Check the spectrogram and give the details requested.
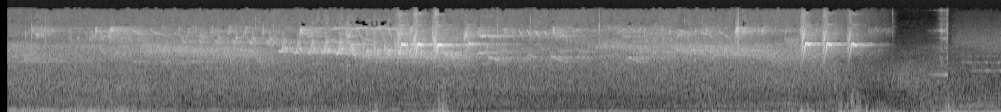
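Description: Small birds chirping and trilling outdoors, with many quick high calls from a few seconds in until near the end, over a steady low rumble of outdoor background noise.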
